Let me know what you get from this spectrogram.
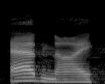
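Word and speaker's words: Adonai: word that that looks like yahweh and is pronounced adnai and in english we write it lord usually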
